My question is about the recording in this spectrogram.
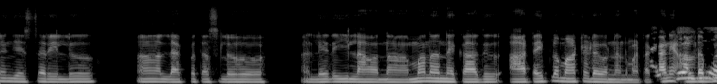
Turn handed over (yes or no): yes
